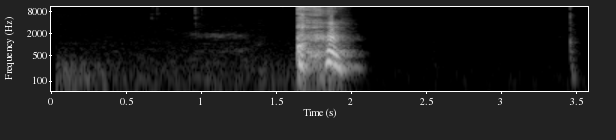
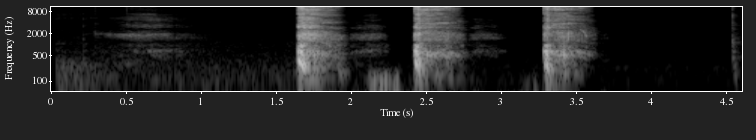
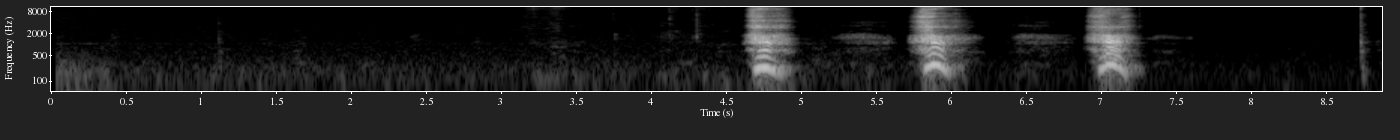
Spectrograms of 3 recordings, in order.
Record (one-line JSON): {"cough_length": "3.6 s", "cough_amplitude": 32768, "cough_signal_mean_std_ratio": 0.21, "three_cough_length": "4.6 s", "three_cough_amplitude": 32768, "three_cough_signal_mean_std_ratio": 0.27, "exhalation_length": "8.9 s", "exhalation_amplitude": 32766, "exhalation_signal_mean_std_ratio": 0.22, "survey_phase": "beta (2021-08-13 to 2022-03-07)", "age": "45-64", "gender": "Female", "wearing_mask": "No", "symptom_none": true, "smoker_status": "Never smoked", "respiratory_condition_asthma": false, "respiratory_condition_other": false, "recruitment_source": "REACT", "submission_delay": "2 days", "covid_test_result": "Negative", "covid_test_method": "RT-qPCR"}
